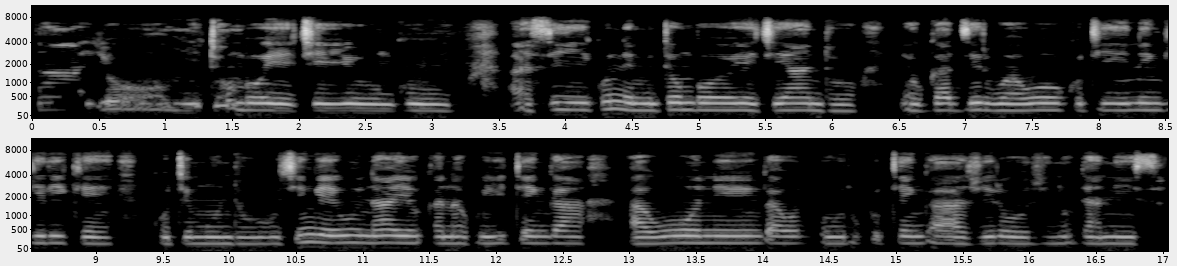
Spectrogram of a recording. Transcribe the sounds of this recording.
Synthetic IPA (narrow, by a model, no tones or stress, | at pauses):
najomito̞mbo̞je̞t͡ʃijuŋɡuasikune̞mito̞mbo̞je̞t͡ʃijandʰʱo | joɡʱad͡zirwawo̞kutiiniŋɡiɾike̞ | kutimuntʰuːt͡ʃiŋɡe̞uinajo̞kanakuite̞ŋɡaː | uoneŋɡauɾikutʰe̞ŋɡaʐiɾo̞ʐino̞ɗaniːsḁ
